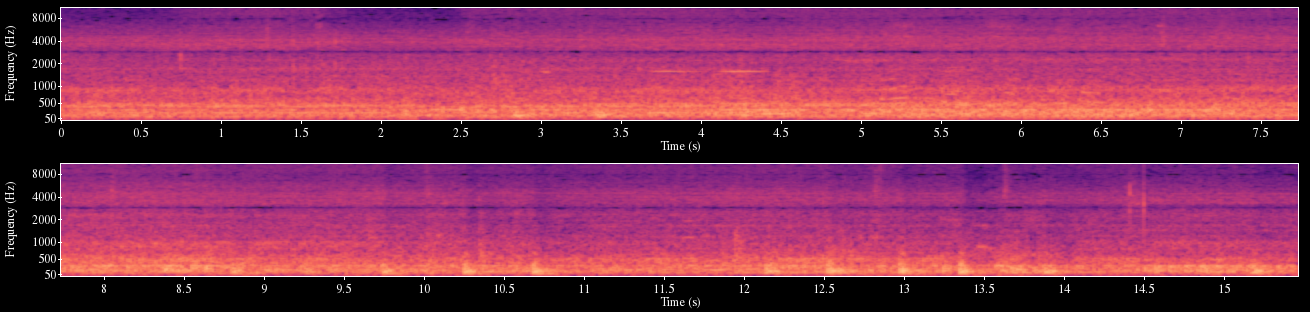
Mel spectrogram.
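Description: Inside a moving passenger train carriage: a steady rumble of wheels on the track. From the middle on, irregular low thumps and jolts are heard.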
